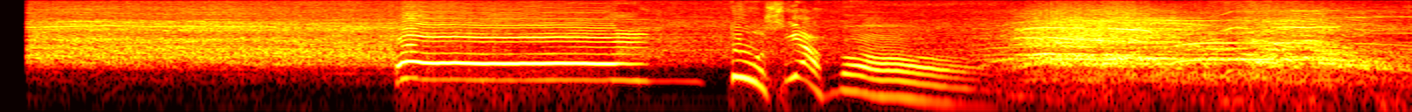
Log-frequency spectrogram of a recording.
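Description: A large crowd cheers loudly outdoors.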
